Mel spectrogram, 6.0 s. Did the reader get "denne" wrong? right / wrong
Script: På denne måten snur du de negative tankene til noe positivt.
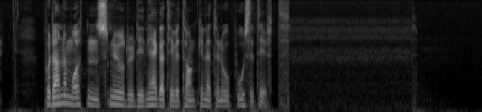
right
